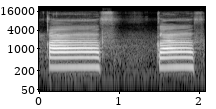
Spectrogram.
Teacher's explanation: জিহ্বার গোড়া একটু আগে বরাবর তার বরাবর উপরের তালুর সাথে লাগিয়ে পড়তে হবে কাফ। কফটা যেমন ছিল তার থেকে একটু এগিয়ে আসতে হবে কাফ।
